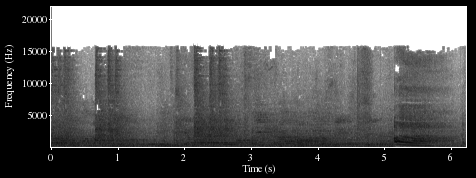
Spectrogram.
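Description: Indistinct voices and chatter in a large, reverberant hall, with one voice calling out in a long downward-sliding exclamation about five seconds in.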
